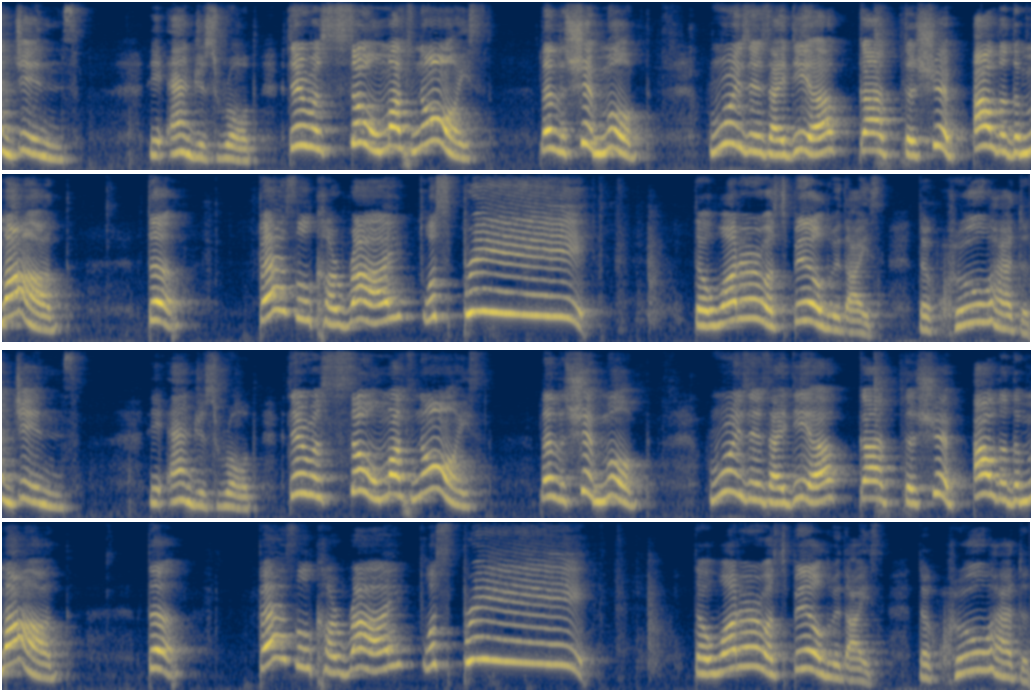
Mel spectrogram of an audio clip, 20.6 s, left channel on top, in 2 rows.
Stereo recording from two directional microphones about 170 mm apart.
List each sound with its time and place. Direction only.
0.1 s a woman's voice: 25° right (ahead or behind)
1.2 s a sound: 30° right (ahead or behind)
1.8 s a woman's voice: 30° right (ahead or behind)
17.2 s a woman's voice: 35° right (ahead or behind)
